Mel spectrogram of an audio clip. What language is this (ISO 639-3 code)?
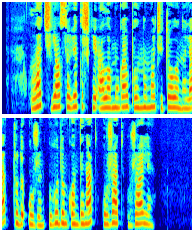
chm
